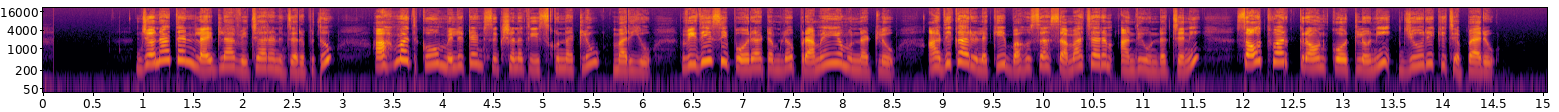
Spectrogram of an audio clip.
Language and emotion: Telugu, neutral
